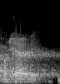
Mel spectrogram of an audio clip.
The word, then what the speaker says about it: McHardy: Yeah, McHardy.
